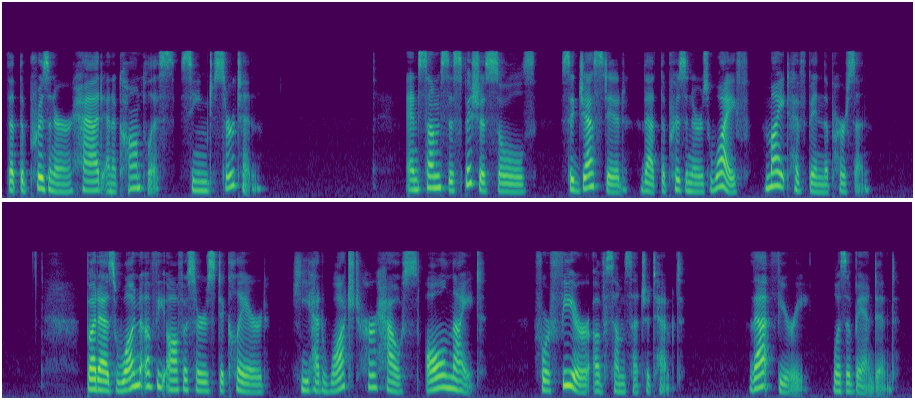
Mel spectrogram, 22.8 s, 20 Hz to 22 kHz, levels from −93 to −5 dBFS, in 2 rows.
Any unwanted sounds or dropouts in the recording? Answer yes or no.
no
